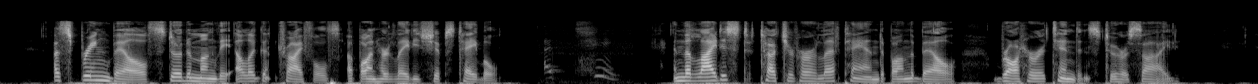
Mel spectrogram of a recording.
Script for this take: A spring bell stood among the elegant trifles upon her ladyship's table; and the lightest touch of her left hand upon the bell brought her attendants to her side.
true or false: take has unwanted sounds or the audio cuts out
true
